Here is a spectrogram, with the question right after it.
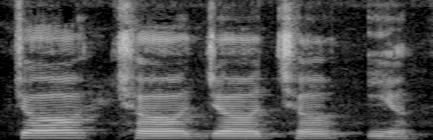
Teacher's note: इसको हम तालु व्यंजन भी कहते हैं, क्योंकि यह तालु की सहायता से बोलते हैं।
